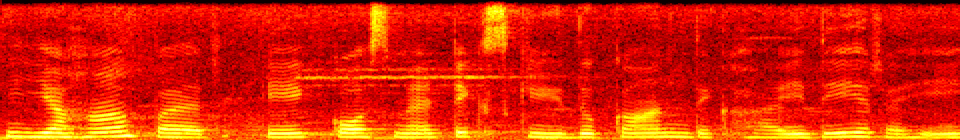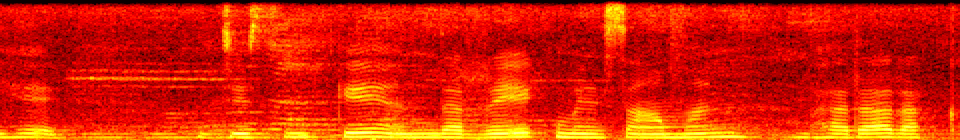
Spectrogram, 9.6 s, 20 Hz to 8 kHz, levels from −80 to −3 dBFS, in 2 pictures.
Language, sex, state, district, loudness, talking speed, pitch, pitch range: Hindi, female, Bihar, Madhepura, -16 LUFS, 110 wpm, 210 Hz, 200-225 Hz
